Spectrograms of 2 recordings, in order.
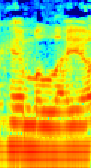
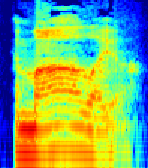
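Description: First: The middle vowel sounds like 'ay'. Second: The middle vowel is a long 'ah'. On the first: The speaker calls it wrong. "we hear Himalaya all the time" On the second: The speaker calls it right. "it's really Himalaya"

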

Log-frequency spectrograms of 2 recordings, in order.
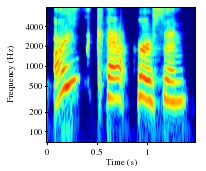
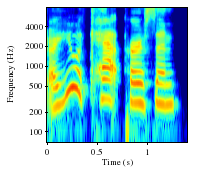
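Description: First: It is said with more intensity and force. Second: It is said calmly, without extra force.

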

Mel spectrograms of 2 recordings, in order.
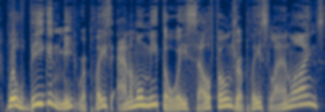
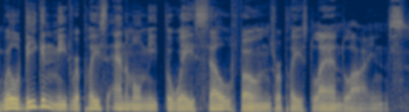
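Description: First: It is read in a put-on smug voice. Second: It is read in his normal voice.

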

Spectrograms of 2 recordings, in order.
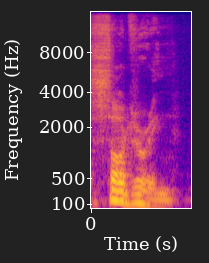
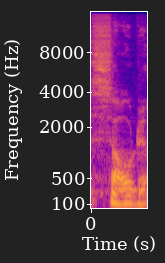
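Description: First: The word is pronounced in an American way. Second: The word is pronounced in a British way.

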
